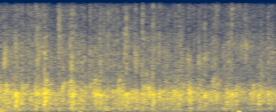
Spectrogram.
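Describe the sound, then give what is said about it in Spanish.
An audience applauds steadily, giving applause to the Lord for the church servers in yellow shirts, a dense, continuous wash of many hands clapping at an even loudness for the full few seconds, with no voices standing out. “¿No les dar un aplauso al Señor por ellos?”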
